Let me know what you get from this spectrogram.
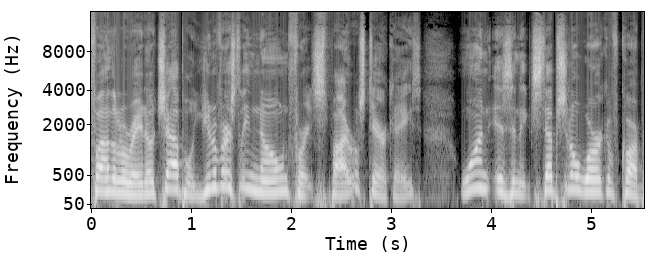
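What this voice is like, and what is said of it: Usual voice. Nothing is said of it.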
